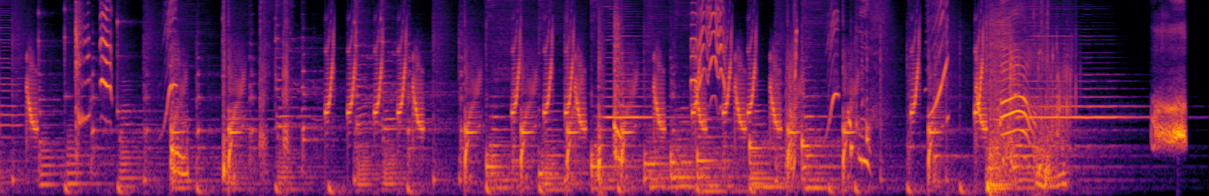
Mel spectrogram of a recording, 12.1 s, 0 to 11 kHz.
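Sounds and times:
playful cartoon music: 0.0 - 12.0.

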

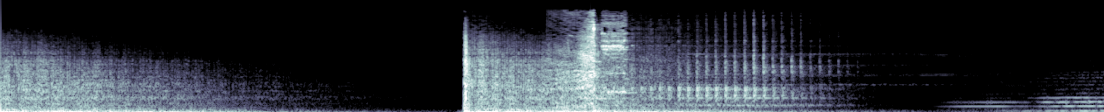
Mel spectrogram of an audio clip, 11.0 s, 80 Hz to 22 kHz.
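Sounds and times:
low deep boom rumble: 0.0 - 8.6.

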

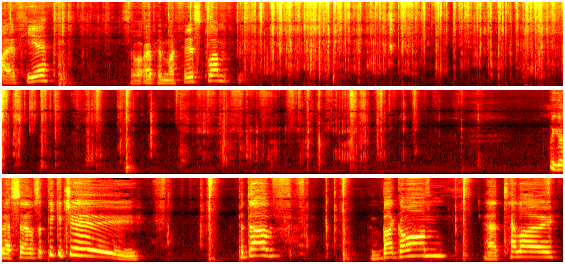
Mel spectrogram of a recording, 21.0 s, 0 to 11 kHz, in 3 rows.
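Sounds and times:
trading cards rustling: 0.0 - 12.8
foil wrapper tearing and crinkling: 2.9 - 7.8.

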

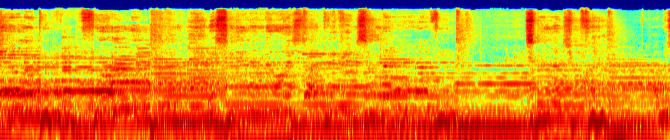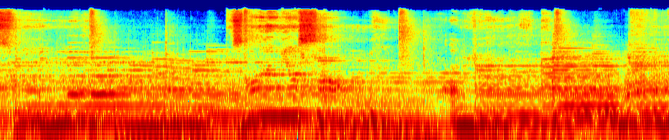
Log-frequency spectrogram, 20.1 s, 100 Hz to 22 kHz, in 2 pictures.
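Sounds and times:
band accompaniment: 0.0 - 20.0.

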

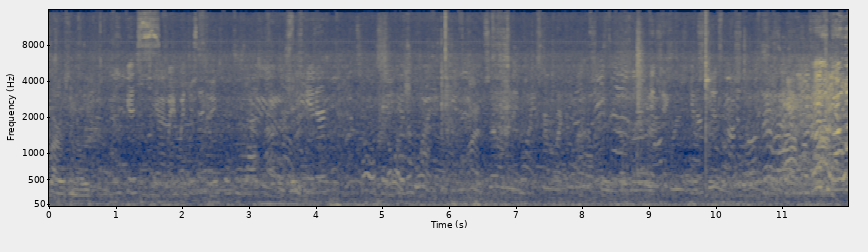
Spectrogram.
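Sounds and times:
spectators chattering: 0.0 - 11.9.

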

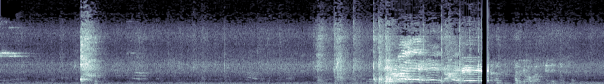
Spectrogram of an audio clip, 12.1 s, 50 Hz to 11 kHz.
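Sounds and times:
loud shouting voices: 7.4 - 9.8.

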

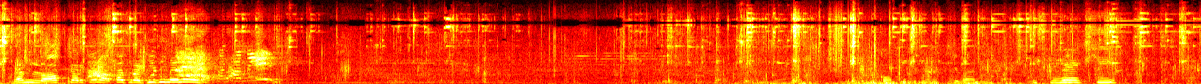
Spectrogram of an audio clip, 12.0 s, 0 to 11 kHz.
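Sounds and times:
people arguing: 0.2 - 2.9.

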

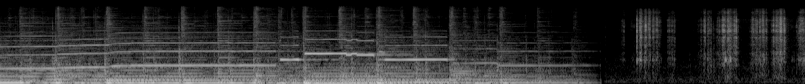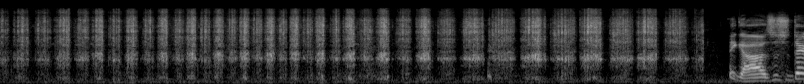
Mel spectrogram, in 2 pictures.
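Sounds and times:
bow saw cutting wood: 6.1 - 15.2.

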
